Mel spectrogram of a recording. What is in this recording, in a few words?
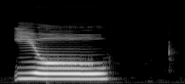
"iou", Pinyin Finals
